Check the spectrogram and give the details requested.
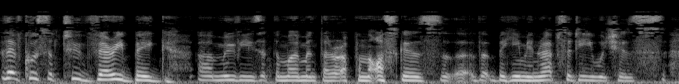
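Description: A woman's voice: on the low side, normal speed, a little mellow. A woman with a South African accent hosting a late-night radio interview in a conversational, rambling way, often circling back to rephrase.

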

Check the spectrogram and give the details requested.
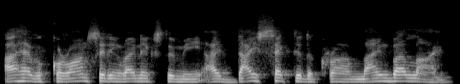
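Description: Older Pakistani-born man, interview guest, muffled lo-fi sound, halting delivery. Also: medium pitch, fairly even intonation. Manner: halting, many fillers, non-native phrasing. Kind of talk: telling his life story in an interview. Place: at home, in a room. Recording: dull lo-fi sound.

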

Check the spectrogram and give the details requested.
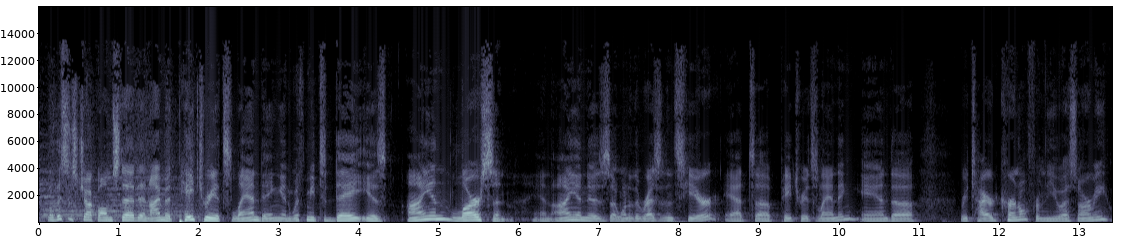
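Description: A male podcast host leads the interview in an easygoing way. His voice sits a little high for a man. He asks open questions in a relaxed, friendly flow. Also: unhurried, soft background music. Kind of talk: conversational interview.

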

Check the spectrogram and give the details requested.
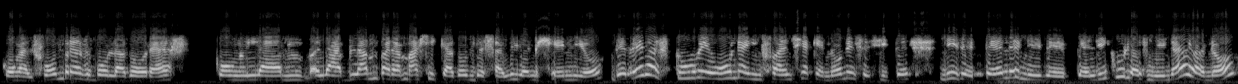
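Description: Older lady from guatemala, bright higher voice, dry sound, chatty and playful. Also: a little slow, dry recording, poor audio. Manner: warm storytelling, animated, playful. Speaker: guest, children's writer. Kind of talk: casual interview.

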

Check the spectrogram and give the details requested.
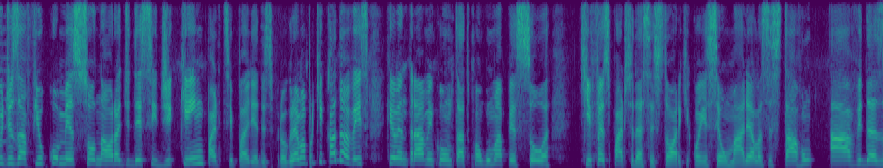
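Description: A woman hosting a podcast, narrating from a script and warmly welcoming her guests like a clear presenter. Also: on the high side, no echo, studio quality. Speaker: podcast host.

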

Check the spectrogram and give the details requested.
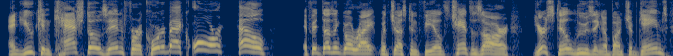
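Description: Sports talk host, male, high-pitched and punchy, emphatic and opinionated, dry studio mic. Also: pushed and bright, no room sound. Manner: emphatic, insistent, repeating phrases for stress. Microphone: close broadcast studio mic.

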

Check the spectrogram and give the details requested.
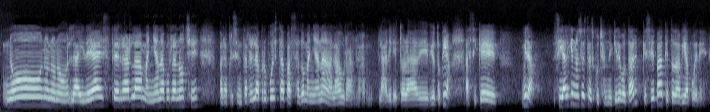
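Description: Over a narrow phone line comes an earnest woman campaigner in a radio drama. She speaks at a medium pitch, conversational and concerned, like an interviewee making a case. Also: normal speed. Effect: phone filter.

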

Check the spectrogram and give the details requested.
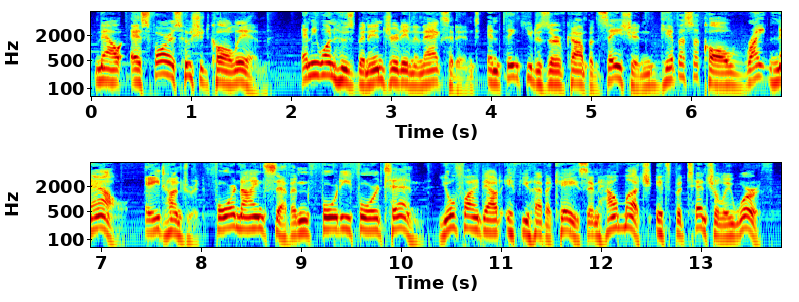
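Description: A man acting as a spokesman in a scripted radio ad, with a pitchman's delivery. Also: very animated, normal speed, darkish tone, slightly rough, soft background music.

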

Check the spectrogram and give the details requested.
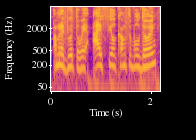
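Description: A man from South Africa hosting a radio show in the studio, hyped and quick to affirm his guest. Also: sits high, steady tone, no room sound. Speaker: radio host.

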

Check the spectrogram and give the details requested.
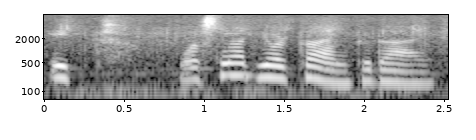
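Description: A woman's voice: fairly low pitch, animated, slow pace, warm tone, lo-fi sound, a little hiss or hum. A mysterious Mexican woman, Spanish accent, fatalistic and teasing, old-time radio. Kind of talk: 1940s radio acting.

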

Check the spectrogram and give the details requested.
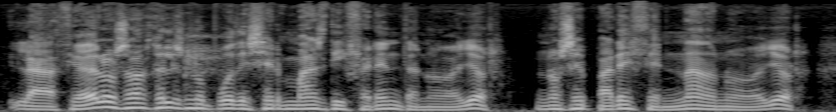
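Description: A man, giving detailed, measured film commentary on a radio chat show. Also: medium pitch, a little mellow.

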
